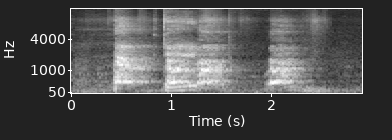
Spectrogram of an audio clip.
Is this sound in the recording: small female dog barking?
yes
